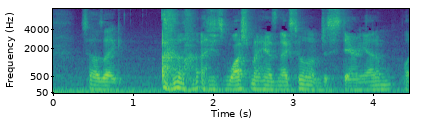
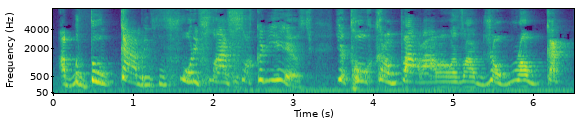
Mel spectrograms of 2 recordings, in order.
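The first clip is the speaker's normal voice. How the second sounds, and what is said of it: Imitates another person's voice. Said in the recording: “Incredible press impersonation”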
